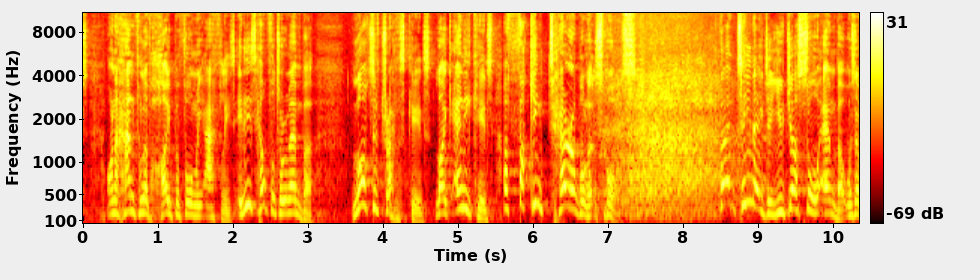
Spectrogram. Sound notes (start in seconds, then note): 6.8 studio audience laughs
